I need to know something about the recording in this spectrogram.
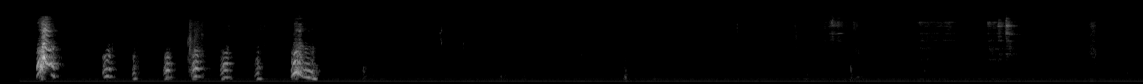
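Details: Entlebucher Mountain Dog puppies, 17 days old, from a litter born 26 September 2015, demanding food: about seven sharp, broadband yelps in quick succession over three seconds, then faint squeaks and soft rustling over a low steady hum.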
